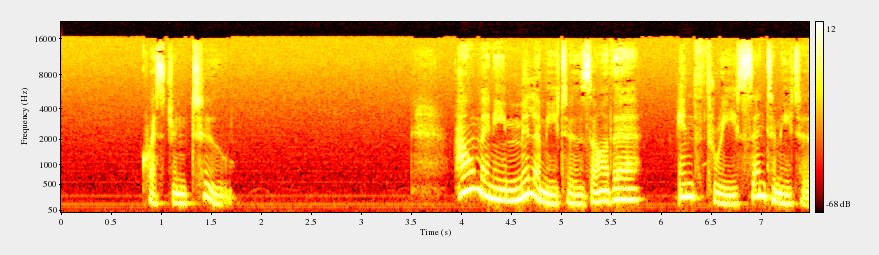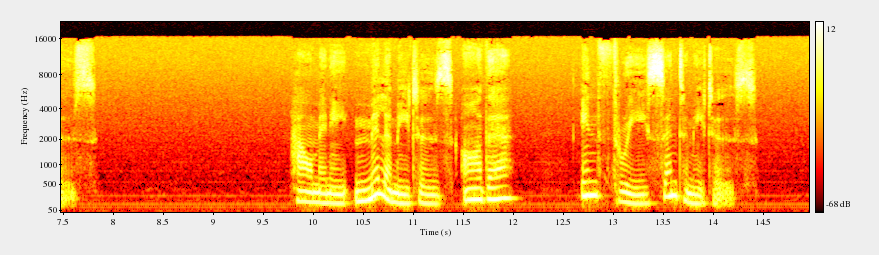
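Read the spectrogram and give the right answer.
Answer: 30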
